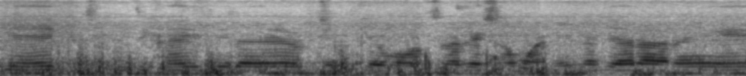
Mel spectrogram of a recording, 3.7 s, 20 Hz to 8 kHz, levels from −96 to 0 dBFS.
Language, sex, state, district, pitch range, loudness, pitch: Hindi, male, Chhattisgarh, Raipur, 120-135 Hz, -16 LUFS, 125 Hz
